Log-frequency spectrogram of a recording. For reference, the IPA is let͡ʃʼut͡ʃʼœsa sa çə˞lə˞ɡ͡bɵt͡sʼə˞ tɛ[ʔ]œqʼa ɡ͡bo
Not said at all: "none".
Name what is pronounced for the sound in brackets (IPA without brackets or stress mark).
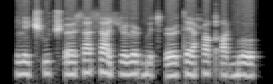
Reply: ħ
